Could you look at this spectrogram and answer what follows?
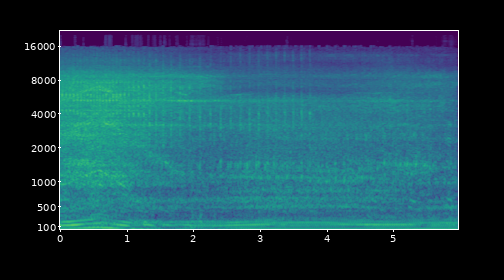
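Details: Mk2 Vauxhall Cavalier, heavily modified with turbocharged C20LET engine, running after a donor V-belt alternator was fitted to replace the dead one; steady even low idle with light throttle blips, no knocks or misses, settles nicely, charging 13.6–13.7 V.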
